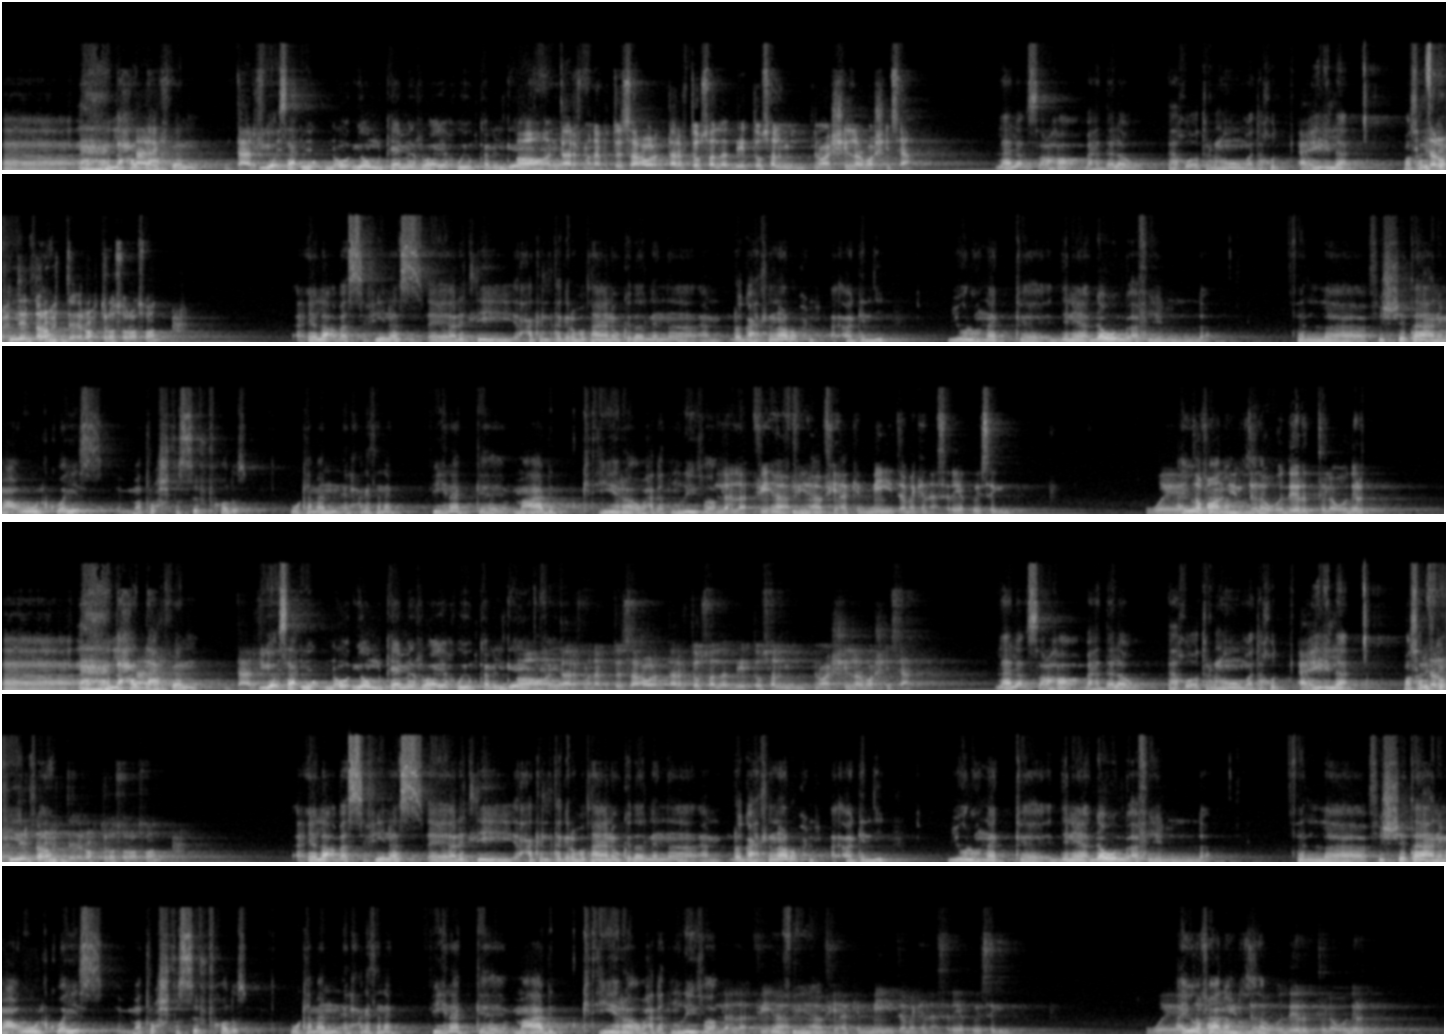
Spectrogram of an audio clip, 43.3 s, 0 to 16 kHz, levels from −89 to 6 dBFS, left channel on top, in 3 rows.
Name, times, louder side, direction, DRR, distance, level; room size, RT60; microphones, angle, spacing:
voice 1, 0.0-1.9 2.6-5.6 9.9-11.4 11.7-13.5 14.0-15.1 17.3-23.3 23.9-26.5 27.4-31.3 31.8-32.9 33.2-34.5 34.8-36.1 36.6-37.1 40.6-41.5, right 2 dB, 15° right, 16 dB, 0.5 m, -25 dB
voice 2, 2.3-2.9 5.1-9.1 14.2-16.3 23.0-23.1 36.0-39.0 40.3-42.5, left 4 dB, 85° left, 13 dB, 0.9 m, -29 dB
23.0 x 17.0 x 7.3 m, 2.5 s
head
